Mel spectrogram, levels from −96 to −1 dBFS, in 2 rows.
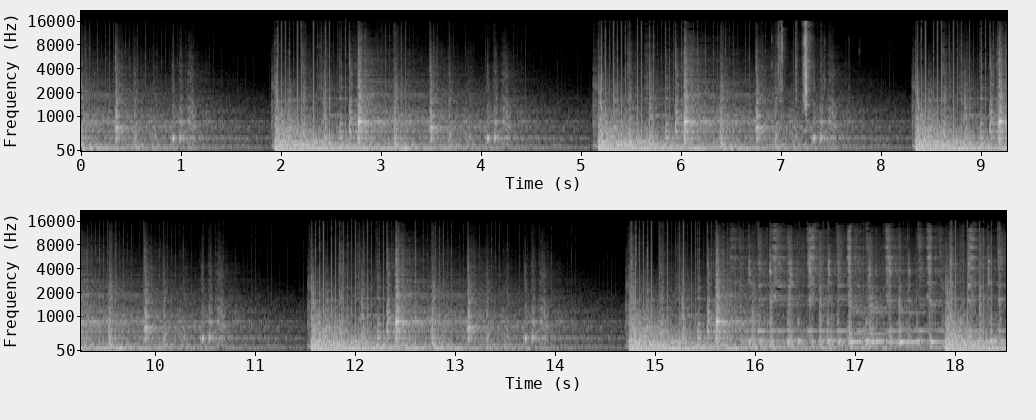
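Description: A filter restarted on every block runs through the whole clip, putting a 25 Hz buzz over the audio. The filter apparently discards its memory at each block boundary, so every 40 ms block starts from silence with a small transient, and the buzz rises and falls with the sound's level.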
